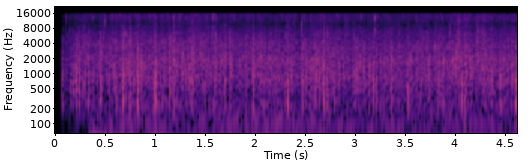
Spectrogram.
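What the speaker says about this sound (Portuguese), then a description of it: "Chuva torando aí, ó." Heavy rain pours down at a reservoir during a fishing trip after a storm, a dense continuous hiss of drops pattering loudly and close on water and nearby surfaces, with no voices.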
